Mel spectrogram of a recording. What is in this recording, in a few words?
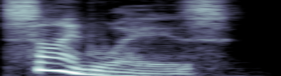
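"sideways", British English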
